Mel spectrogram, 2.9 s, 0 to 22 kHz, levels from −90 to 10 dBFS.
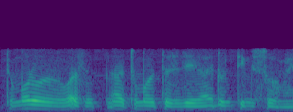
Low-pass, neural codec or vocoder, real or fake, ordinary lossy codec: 3.6 kHz; none; real; none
